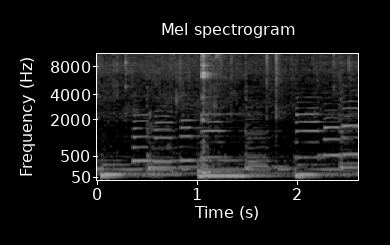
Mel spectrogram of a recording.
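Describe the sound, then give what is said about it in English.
Steady hissing sizzle of sage leaves crisping in hot fat in a small skillet, cooked in batches until bright green, a continuous crackly wash that runs under a melodic music track with sustained, shifting notes; no one speaks. “To strain the sage leaves after you've crisped them in the pan”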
